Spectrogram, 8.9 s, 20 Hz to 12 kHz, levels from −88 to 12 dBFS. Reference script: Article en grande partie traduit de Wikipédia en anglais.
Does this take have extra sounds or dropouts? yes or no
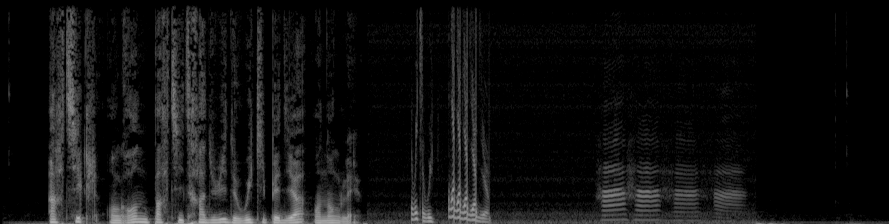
yes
